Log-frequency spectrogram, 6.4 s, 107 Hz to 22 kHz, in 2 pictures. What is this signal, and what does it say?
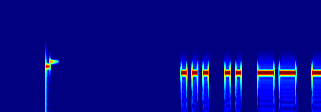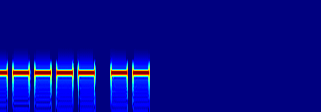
Morse code, heard as a keyed tone, about 22 wpm, 700 Hz. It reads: SIM0M
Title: Code Groups - 5 Letter:Numbers - 22wpm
